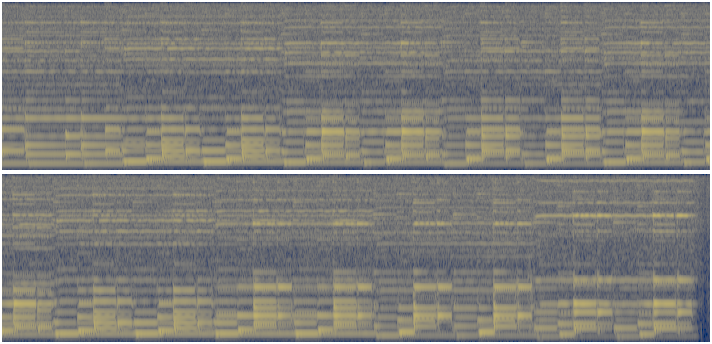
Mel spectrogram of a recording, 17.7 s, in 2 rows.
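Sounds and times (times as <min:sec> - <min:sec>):
song: 0:00.0 - 0:17.6.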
